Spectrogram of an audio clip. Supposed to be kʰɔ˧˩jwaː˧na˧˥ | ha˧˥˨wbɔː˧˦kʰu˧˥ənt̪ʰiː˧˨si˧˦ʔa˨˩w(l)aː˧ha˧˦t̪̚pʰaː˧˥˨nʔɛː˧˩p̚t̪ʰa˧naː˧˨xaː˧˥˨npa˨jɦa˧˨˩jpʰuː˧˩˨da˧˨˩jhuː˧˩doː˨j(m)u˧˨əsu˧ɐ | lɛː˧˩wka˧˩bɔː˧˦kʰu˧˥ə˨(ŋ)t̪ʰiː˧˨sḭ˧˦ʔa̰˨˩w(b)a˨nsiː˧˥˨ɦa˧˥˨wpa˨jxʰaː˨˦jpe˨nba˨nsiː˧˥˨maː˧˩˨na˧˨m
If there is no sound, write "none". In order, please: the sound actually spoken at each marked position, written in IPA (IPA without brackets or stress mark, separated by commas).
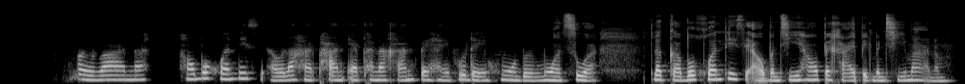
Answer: l, m, n, b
